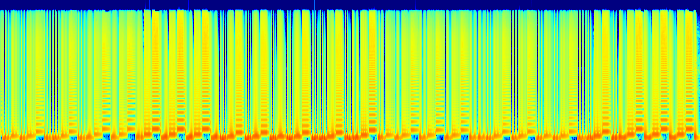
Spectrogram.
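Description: Software Minimoog emulation playing a sequenced synth bass line: a fast run of short, bright pitched notes in quick succession, with deep low end.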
